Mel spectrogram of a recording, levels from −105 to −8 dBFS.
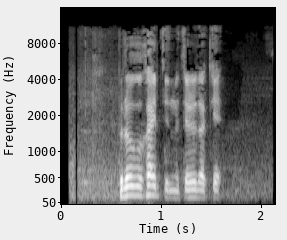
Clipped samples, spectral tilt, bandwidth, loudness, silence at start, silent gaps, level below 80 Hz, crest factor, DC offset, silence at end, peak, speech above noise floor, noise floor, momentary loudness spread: under 0.1%; -5.5 dB/octave; 11.5 kHz; -19 LUFS; 0.1 s; none; -66 dBFS; 20 dB; under 0.1%; 0.55 s; 0 dBFS; 21 dB; -39 dBFS; 19 LU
